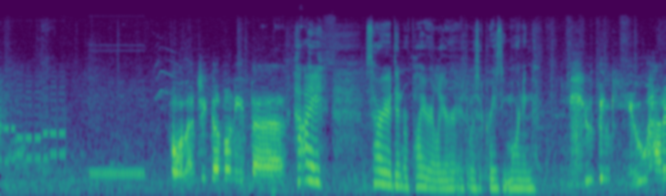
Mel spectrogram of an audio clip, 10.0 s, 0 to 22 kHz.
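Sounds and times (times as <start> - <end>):
phone touch-tone dialing beeps: 0.0 - 2.2
speech: 2.6 - 9.9.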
